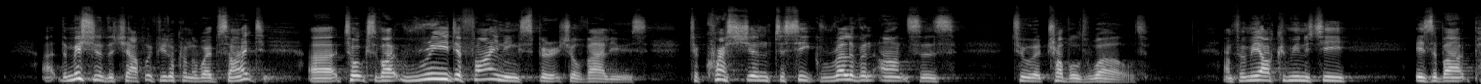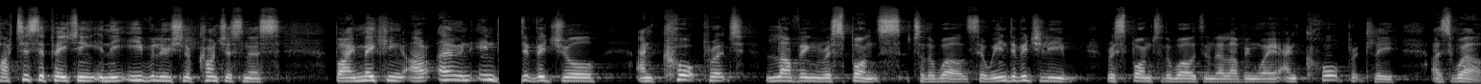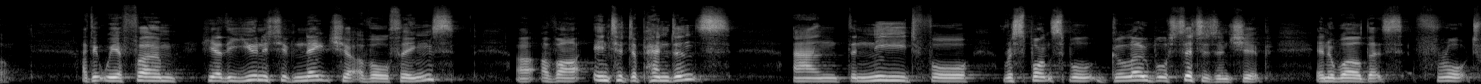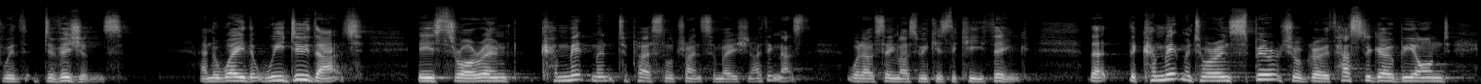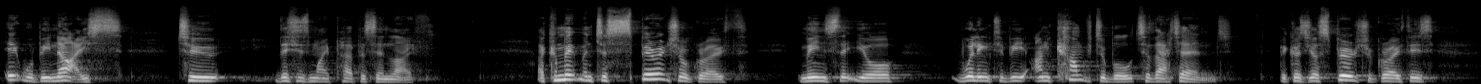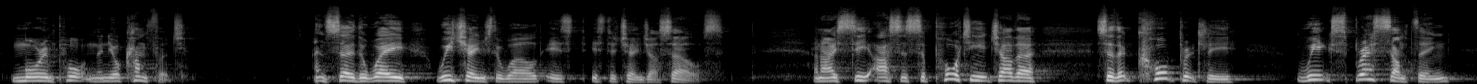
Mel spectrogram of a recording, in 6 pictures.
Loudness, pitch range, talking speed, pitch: -21 LUFS, 150-185 Hz, 135 wpm, 165 Hz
